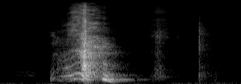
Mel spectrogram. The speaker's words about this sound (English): I'm going to sneeze. Oh, God.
